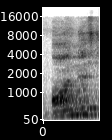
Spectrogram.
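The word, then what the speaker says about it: honest: इसमें ये क्या लिखा है, ऑनेस्ट लिखा है, हॉनेस्ट नहीं लिखा है। इस प्रकार से एच यहाँ पर भी साइलेंट है।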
